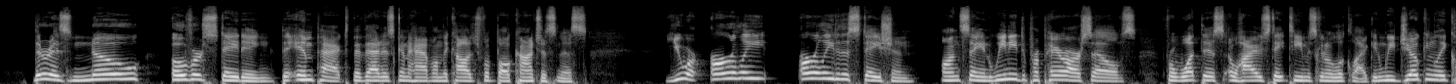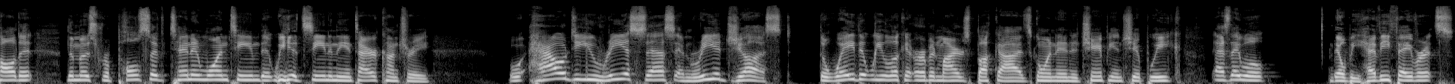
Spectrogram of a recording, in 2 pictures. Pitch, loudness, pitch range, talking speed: 190 Hz, -15 LUFS, 170-210 Hz, 180 wpm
